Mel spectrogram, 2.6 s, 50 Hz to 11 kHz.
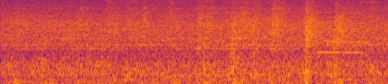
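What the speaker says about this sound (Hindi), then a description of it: "WAP-5 लोकोमोटिव लगा हुआ है आगे की साइड अपनी काशी महाकाल एक्सप्रेस में, इसलिए जनरेटर कार चल रही है" The Kashi Mahakal Express from Varanasi to Indore, hauled by a WAP-5 locomotive with a generator car running, gives a loud, steady rumble of rolling wheels with rhythmic clatter close by.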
